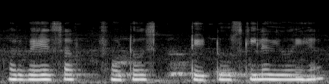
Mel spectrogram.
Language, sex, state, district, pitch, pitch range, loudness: Hindi, female, Madhya Pradesh, Bhopal, 225 Hz, 220-230 Hz, -13 LUFS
